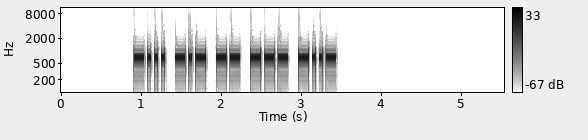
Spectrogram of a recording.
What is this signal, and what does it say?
Morse code, heard as a keyed tone, about 29 wpm, 700 Hz. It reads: BKMOX
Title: Code Groups - 5 Letters - 28wpm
